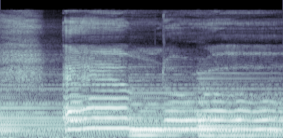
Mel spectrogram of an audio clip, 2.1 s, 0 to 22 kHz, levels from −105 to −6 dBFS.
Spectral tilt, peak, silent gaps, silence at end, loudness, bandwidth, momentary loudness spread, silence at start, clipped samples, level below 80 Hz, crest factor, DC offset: -6.5 dB/octave; 0 dBFS; none; 0 s; -14 LUFS; 16.5 kHz; 5 LU; 0 s; under 0.1%; -38 dBFS; 14 dB; under 0.1%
